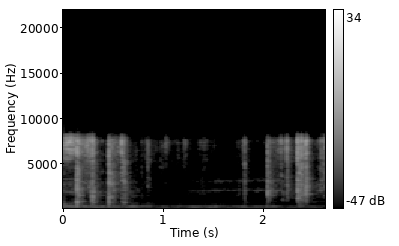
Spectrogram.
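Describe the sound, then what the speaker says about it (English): Tarot cards being shuffled by hand make quick, close, papery riffles and taps in short bursts over a steady low background hum. "I'm just shuffling the tarot cards right now"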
